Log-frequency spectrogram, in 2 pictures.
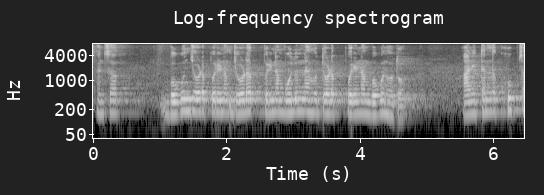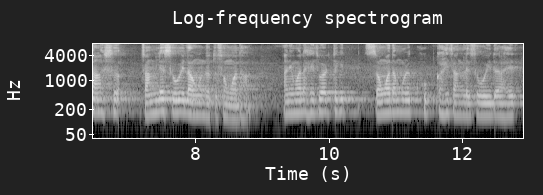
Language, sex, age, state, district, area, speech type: Marathi, male, 18-30, Maharashtra, Ratnagiri, urban, spontaneous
